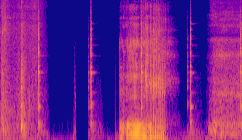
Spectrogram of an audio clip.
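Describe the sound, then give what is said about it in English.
A man snores once in bed, a loud, rasping, drawn-out breath, with short quieter snorts and faint clock-like ticks around it. “You were snoring.”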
